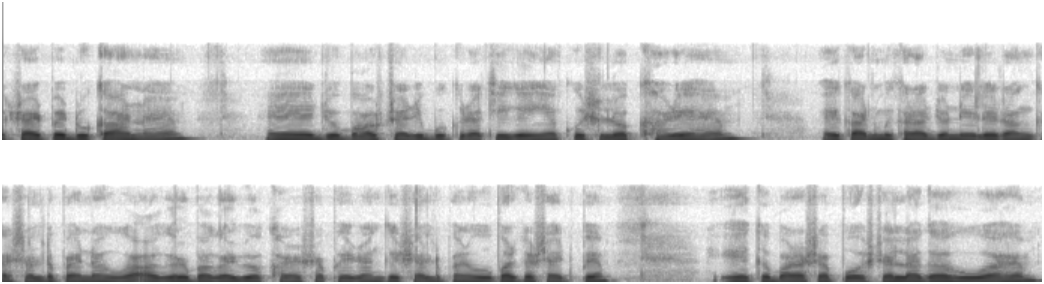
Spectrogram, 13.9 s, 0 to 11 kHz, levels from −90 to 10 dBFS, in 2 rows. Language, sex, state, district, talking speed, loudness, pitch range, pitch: Hindi, male, Bihar, Kishanganj, 200 wpm, -18 LUFS, 140-145 Hz, 140 Hz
